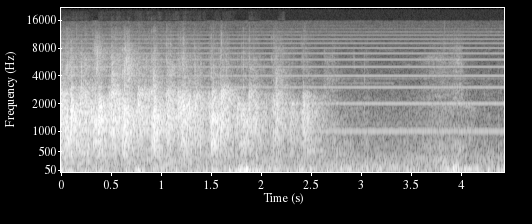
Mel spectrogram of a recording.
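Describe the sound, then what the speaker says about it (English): Scattered audience clapping at a national dialogue panel on women leaders, faint and distant, thinning out over a few seconds under a steady background hum. "A big clap for her as well."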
